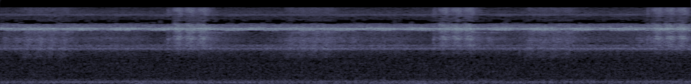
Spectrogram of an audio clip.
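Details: Country summer night crickets keep up a continuous high ringing trill, with louder chirp bursts about every two to three seconds over a low background drone.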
